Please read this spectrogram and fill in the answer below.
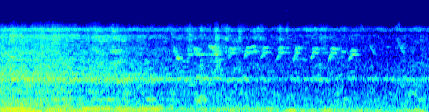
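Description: Quiet background with a steady low hum and, a little past halfway, a quick run of about ten short high chirps from a small animal.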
